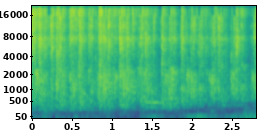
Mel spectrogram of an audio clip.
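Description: Audience applause at a public felicitation for a newly elected Rajya Sabha member, a loud, dense burst of clapping from a crowd that continues steadily throughout, with some voices mixed in.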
